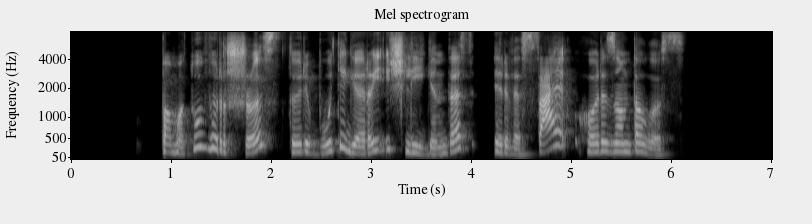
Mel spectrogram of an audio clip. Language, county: Lithuanian, Vilnius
